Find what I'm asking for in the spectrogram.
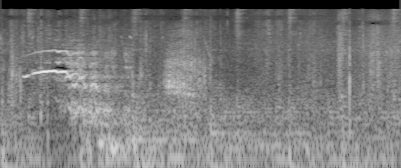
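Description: A horse in Assassin's Creed Odyssey gives a loud, clear neigh near the start, followed by a steady run of clip-clopping hooves continuing under the game's ambient sound.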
